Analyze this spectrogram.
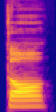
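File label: "do1", Cantonese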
